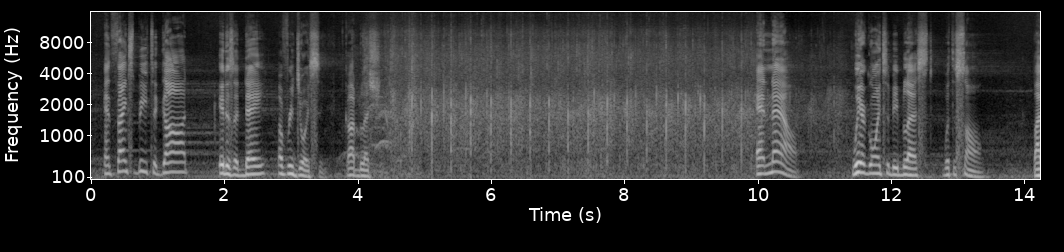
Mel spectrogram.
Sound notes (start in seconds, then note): 4.2 audience applauding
